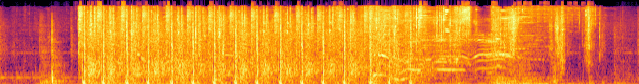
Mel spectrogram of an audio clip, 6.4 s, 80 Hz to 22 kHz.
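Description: A turret in Outer Worlds 2 fires through a wall: rapid, evenly spaced automatic shots in a long burst after a brief quiet start, loud and near, tapering into debris and a softer tail.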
